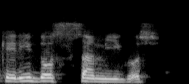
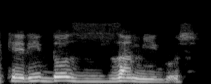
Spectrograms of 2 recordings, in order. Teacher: um S entre duas vogais normalmente tem som de Z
